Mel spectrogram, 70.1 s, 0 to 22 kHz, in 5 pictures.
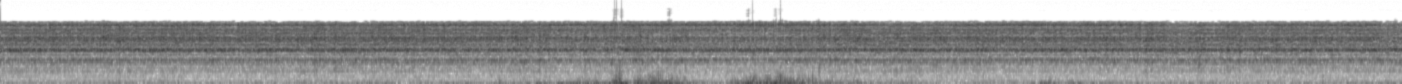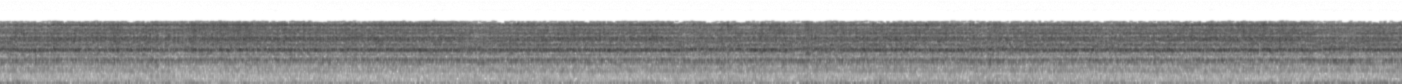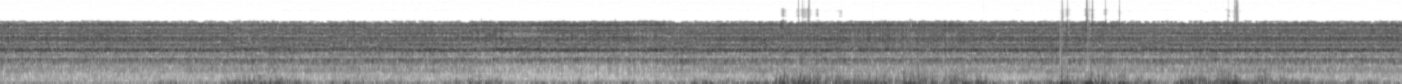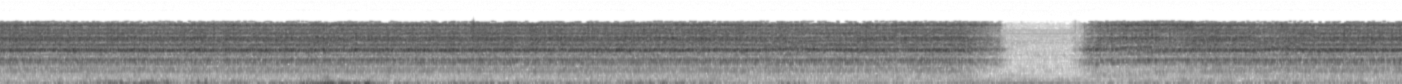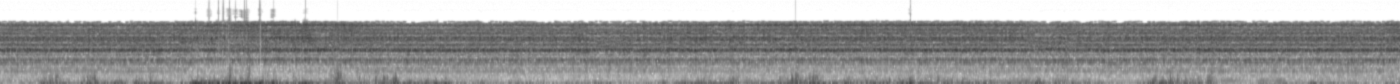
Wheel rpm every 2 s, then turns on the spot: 160, 160, 160, 160, 160, 160, 160, 160, 160, 160, 160, 160, 160, 160, 160, 160, 160, 160, 160, 160, 160, 160, 160, 160, 160, 150, 70, 160, 160, 160, 160, 160, 160, 160, 160.
none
